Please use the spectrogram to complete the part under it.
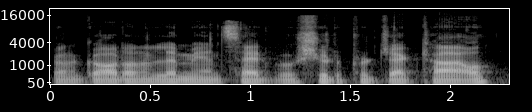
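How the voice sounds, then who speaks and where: A man's voice: sits low, monotone, very fast, no room sound. A man on voice chat making dry, jokey remarks while watching a friend play. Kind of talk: casual voice chat.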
